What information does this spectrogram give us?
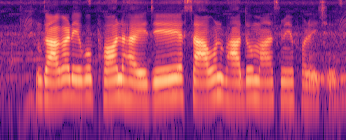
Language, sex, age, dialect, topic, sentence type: Magahi, female, 18-24, Western, agriculture, statement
